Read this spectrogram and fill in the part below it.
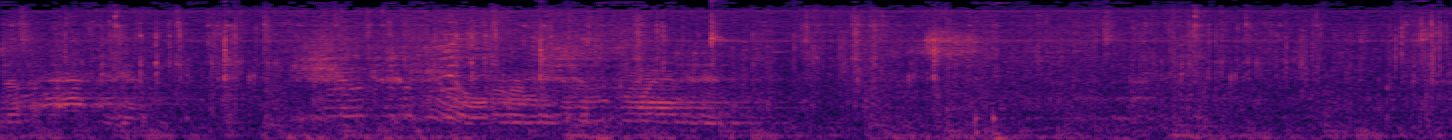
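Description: A wheeled trolley rolls along a hard floor with a low rumble.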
